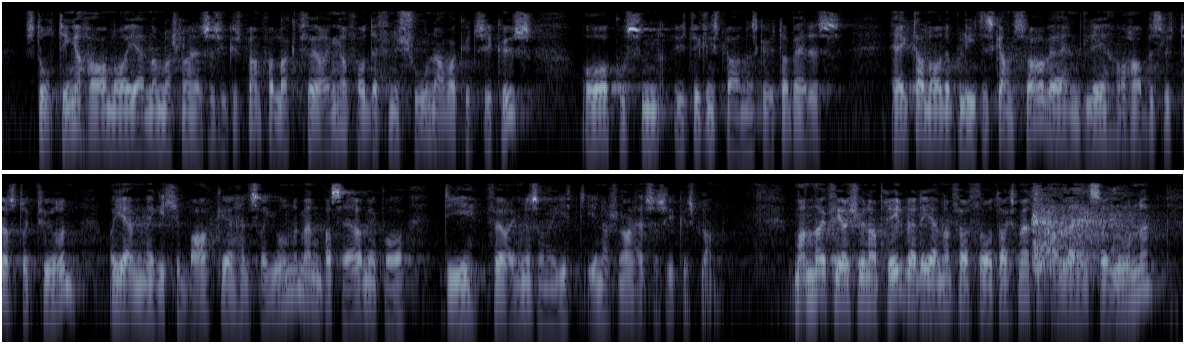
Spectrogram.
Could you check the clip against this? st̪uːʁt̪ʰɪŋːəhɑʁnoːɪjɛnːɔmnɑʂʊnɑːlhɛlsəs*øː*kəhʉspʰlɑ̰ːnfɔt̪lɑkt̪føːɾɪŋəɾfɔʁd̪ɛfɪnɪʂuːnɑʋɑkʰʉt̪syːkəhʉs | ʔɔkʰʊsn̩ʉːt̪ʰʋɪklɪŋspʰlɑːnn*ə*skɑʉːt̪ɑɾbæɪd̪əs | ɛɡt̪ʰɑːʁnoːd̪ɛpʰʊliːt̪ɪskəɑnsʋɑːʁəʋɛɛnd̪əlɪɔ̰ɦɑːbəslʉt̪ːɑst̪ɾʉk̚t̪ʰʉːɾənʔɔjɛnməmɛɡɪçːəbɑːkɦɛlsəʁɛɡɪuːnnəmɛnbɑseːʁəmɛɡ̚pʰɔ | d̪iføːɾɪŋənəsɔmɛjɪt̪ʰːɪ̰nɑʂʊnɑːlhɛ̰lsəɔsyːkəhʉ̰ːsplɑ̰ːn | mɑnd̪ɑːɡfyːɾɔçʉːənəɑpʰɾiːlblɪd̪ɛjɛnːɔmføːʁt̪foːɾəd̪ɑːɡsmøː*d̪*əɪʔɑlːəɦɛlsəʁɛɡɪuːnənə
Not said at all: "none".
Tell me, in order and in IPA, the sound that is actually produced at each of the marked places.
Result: yː, ə, t̪

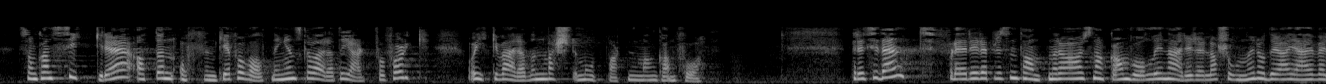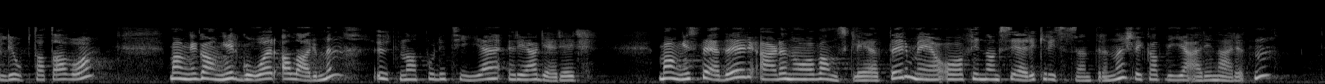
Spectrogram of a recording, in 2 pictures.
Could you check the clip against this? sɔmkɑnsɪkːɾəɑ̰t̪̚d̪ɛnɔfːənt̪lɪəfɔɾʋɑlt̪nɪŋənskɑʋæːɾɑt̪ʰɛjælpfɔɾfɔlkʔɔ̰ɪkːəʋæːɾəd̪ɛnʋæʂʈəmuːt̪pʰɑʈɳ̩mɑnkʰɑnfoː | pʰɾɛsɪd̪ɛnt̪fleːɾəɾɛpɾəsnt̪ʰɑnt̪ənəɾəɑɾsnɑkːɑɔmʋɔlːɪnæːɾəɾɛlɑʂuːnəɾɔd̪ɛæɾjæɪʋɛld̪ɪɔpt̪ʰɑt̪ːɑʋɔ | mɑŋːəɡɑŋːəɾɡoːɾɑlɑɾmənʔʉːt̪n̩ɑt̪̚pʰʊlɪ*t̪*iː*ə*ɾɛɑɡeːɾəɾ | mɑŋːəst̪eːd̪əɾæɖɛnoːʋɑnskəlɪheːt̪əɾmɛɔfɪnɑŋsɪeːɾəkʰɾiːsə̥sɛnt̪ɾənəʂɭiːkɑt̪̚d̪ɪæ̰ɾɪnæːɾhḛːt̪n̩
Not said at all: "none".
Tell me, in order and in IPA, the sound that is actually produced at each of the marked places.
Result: t̪ʰ, ə

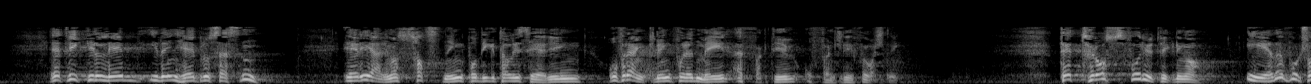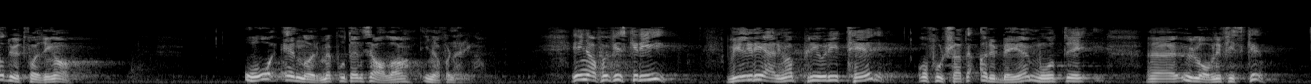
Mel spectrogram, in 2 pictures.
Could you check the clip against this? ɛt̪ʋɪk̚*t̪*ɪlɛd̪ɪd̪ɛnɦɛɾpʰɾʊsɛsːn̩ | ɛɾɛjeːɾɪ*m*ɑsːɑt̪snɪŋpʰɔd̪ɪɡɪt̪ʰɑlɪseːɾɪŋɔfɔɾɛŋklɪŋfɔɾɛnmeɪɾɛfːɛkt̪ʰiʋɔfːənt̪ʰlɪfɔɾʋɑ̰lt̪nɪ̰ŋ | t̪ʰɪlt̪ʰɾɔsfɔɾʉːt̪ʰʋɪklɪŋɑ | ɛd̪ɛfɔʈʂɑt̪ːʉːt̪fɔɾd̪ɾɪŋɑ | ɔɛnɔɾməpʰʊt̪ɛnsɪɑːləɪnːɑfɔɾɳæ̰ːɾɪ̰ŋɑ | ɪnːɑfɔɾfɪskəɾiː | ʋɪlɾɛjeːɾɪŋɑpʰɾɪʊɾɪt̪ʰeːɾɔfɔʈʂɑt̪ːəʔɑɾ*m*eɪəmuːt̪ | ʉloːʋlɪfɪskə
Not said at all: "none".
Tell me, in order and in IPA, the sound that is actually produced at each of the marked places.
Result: t̪, ŋ, b

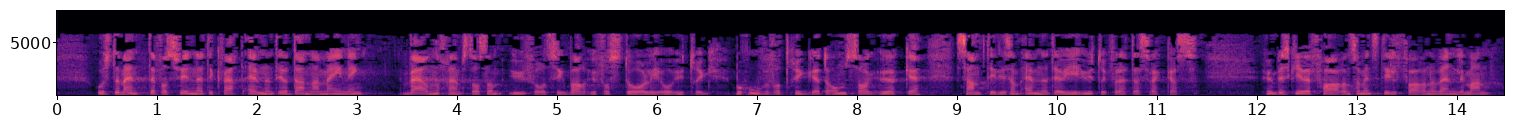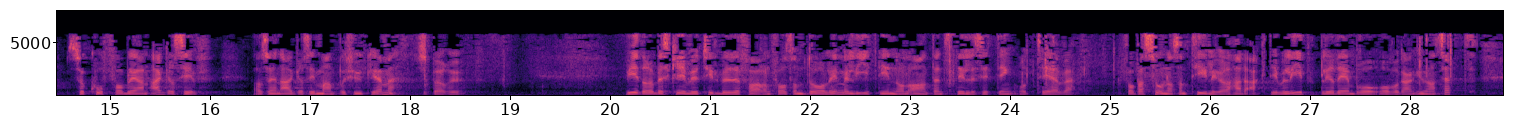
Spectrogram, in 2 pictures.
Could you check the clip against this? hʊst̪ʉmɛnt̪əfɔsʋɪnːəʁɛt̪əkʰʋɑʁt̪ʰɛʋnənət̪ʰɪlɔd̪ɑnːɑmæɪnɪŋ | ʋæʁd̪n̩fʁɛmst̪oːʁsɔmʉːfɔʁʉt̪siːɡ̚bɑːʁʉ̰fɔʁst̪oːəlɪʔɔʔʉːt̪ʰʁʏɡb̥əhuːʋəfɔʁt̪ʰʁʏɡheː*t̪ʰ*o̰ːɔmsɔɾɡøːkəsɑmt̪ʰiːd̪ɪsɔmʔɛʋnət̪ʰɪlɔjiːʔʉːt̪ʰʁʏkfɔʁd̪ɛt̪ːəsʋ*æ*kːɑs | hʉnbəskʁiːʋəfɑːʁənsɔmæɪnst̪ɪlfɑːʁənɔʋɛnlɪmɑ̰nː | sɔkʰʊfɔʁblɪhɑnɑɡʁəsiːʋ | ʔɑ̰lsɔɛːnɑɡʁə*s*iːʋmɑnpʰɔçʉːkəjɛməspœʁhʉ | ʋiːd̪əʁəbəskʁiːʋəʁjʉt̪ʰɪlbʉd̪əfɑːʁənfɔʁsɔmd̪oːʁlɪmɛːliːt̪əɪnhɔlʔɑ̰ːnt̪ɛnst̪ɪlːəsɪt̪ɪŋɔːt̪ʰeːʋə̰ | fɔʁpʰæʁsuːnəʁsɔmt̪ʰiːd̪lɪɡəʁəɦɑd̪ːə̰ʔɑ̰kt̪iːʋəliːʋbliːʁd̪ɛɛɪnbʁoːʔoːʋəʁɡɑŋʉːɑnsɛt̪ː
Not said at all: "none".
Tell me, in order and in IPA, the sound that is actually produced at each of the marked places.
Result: t̪, ɛ, s

